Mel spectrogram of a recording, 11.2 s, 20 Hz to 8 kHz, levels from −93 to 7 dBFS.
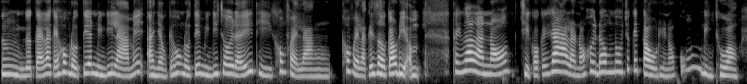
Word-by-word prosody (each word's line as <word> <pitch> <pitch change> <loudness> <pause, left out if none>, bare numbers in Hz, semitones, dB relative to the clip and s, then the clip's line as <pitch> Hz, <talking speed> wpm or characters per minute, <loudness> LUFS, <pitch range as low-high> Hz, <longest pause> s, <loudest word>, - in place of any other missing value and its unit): ừm, 270 -5 0
được 235 0 0
cái 225 0 +1
là 290 0 +2
cái 250 -1 -1
hôm 325 0 +1
đầu 255 -3 +2
tiên 300 +4 0
mình 245 -4 0
đi 290 +3 0
làm 230 -4 0
ấy 330 +1 -5
à, 245 - +1
nhầm, 225 -3 -2
cái 260 +4 -3
hôm 310 -2 -1
đầu 250 -3 -1
tiên 285 +3 -2
mình 245 -2 -2
đi 285 +1 0
chơi 290 -3 +2
đấy 255 +10 0
thì 235 -6 -4
không 360 -1 -2
phải 250 -7 0
lằn 215 0 -5 0.2
không 375 -2 -1
phải 255 -4 0
là 220 - -1
cái 265 +5 0
giờ 285 -3 +5
cao 290 +4 +6
điểm, 265 -4 +2 0.6
thành 340 -1 -3
ra 385 +1 +7
là 310 -4 +4
nó 280 +5 +1 0.2
chỉ 275 -5 -2
có 235 +1 -4
cái 270 +3 -7
ga 355 -1 +5
là 260 -3 -1
nó 235 +3 -4
hơi 350 -2 -2
đông 335 +1 0
thôi, 350 -1 -2
chứ - - -6
cái 390 - -5
tàu 255 -5 +4
thì 230 - -6
nó 220 +1 -7
cũng 425 - -11 0.2
bình 245 -7 -1
thường. 235 -4 0
275 Hz, 290 wpm, -22 LUFS, 235-310 Hz, 0.6 s, ra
